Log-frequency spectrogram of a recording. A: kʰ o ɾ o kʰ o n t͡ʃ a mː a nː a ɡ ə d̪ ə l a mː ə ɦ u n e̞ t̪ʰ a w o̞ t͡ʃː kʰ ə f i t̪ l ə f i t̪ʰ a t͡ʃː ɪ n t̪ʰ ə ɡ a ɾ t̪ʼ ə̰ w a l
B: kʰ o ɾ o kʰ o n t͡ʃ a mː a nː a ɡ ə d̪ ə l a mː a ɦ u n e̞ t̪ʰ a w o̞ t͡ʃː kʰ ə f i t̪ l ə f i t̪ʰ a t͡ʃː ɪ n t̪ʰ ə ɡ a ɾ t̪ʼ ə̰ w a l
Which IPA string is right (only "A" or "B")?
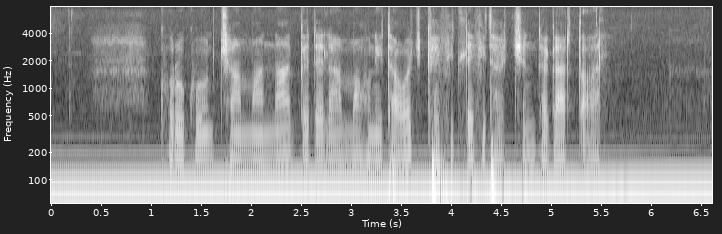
B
